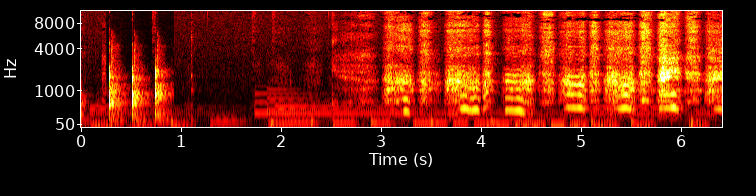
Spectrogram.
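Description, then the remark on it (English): Three quick, sharp knocks on a door come in a rapid burst near the start, loud, then give way to a steady, busy tonal background with no more knocking. “Kill whoever's knocking.”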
